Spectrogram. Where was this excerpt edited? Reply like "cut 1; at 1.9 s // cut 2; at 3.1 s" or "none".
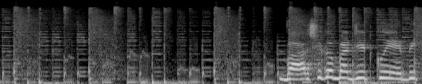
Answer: cut 1; at 1.0 s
